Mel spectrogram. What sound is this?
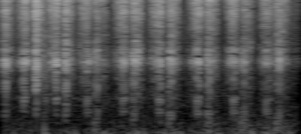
Umbrella Noise
An umbrella rapidly opening and closing.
